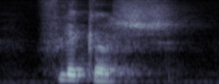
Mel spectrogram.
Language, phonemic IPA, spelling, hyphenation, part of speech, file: Dutch, /ˈflɪ.kərs/, flikkers, flik‧kers, noun, Nl-flikkers.ogg
- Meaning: plural of flikker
